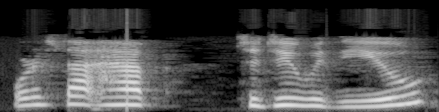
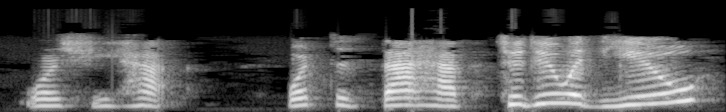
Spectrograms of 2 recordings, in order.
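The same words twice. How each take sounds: First: Raised, higher angry question; mom yelling. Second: Louder, higher furious yell; mom yelling. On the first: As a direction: throw the question at him in anger. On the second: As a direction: yell it at your son in fury. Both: Acted. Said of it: "she yelled".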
